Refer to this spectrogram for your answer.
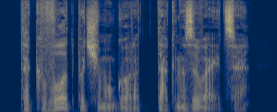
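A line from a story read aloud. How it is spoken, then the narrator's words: Muttering. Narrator (Russian): пробормотал Армаис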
